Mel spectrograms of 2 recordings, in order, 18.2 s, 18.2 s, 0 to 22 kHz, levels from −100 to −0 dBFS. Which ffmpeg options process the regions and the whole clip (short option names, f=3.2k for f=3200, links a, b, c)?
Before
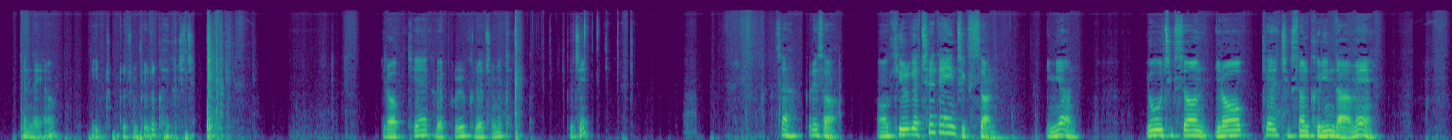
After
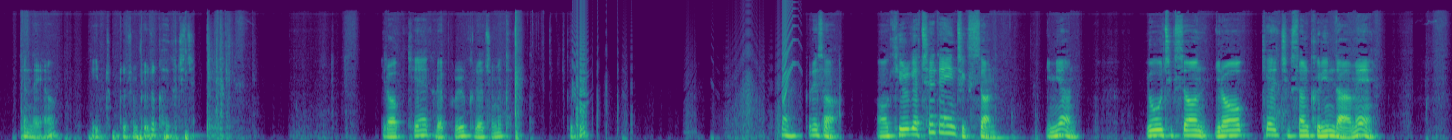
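-filter_complex "[0:a]asettb=1/sr,asplit=3[a][b][c];[a]atrim=end=2.354[d];[b]atrim=start=2.35:end=2.76,asetpts=PTS-STARTPTS,afade=t=in:d=0.004:c=qsin,afade=t=out:st=0.406:d=0.004:c=qsin,bandreject=f=45.14:t=h:w=4,bandreject=f=90.28:t=h:w=4,bandreject=f=135.42:t=h:w=4,bandreject=f=180.56:t=h:w=4,bandreject=f=225.7:t=h:w=4,bandreject=f=270.84:t=h:w=4,bandreject=f=315.98:t=h:w=4,bandreject=f=361.12:t=h:w=4,acompressor=threshold=-35dB:ratio=16:attack=3.2:release=140:knee=1:detection=peak[e];[c]atrim=start=2.756[f];[d][e]acrossfade=d=0.004:c1=hsin:c2=qsin[g];[g][f]acrossfade=d=0.004:c1=qsin:c2=hsin,asettb=1/sr,asplit=3[h][i][j];[h]atrim=end=7.154[k];[i]atrim=start=7.15:end=10.04,asetpts=PTS-STARTPTS,afade=t=in:d=0.004:c=qsin,afade=t=out:st=2.886:d=0.004:c=qsin,lowpass=10k,equalizer=f=1k:t=o:w=2.1:g=-8.5,acrusher=samples=25:mix=1:aa=0.000001:lfo=1:lforange=25:lforate=1.7[l];[j]atrim=start=10.036[m];[k][l]acrossfade=d=0.004:c1=hsin:c2=qsin[n];[n][m]acrossfade=d=0.004:c1=qsin:c2=hsin"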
